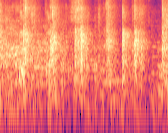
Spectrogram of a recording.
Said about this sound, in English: Clap again.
